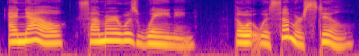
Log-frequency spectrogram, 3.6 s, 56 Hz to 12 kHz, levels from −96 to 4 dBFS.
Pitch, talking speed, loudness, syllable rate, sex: 210 Hz, 165 wpm, -14 LUFS, 4.4 syllables/s, female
